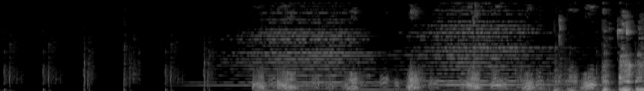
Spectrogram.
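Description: Dogs barking in the video game Broken Sword: Shadow of the Templars, a few sharp isolated thuds first, then a burst of repeated yips and barks over a faint musical tone, getting busier and louder toward the end.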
